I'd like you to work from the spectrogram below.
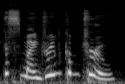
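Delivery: dreamy and thrilled; mock excited. [name] on the pirate ship, thrilled.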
